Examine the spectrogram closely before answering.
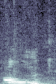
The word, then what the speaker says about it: aum: valami ez az aum mert az nem om hanem aum és a kimondtam hog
